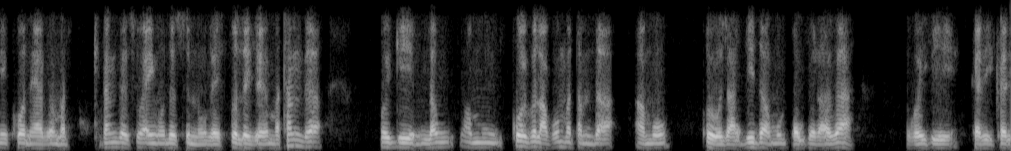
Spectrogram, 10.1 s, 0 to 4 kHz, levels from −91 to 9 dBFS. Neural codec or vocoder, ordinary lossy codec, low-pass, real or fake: vocoder, 44.1 kHz, 128 mel bands, Pupu-Vocoder; Opus, 64 kbps; 3.6 kHz; fake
